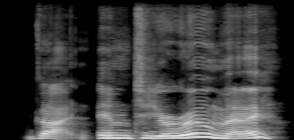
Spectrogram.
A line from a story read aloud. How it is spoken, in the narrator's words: said thickly, then exploded in moist laughter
